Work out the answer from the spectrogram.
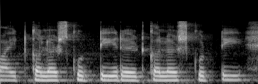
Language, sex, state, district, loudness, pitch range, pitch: Odia, female, Odisha, Khordha, -15 LUFS, 190-205 Hz, 195 Hz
